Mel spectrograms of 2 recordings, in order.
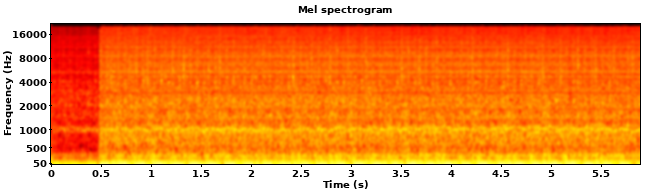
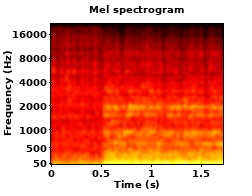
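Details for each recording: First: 1974 Ford F-350 crushed by a fallen tree, running: rough loud V8 idle with a puffing exhaust leak where the pipe joins the manifold, from a small hole in the pipe, not the manifold; accelerator pump also leaking. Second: 1974 Ford F-350 crushed by a fallen tree, restarted: big engine catches and settles into a steady even idle with good oil pressure; exhaust leak where the pipe joins the manifold, accelerator pump leaking.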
